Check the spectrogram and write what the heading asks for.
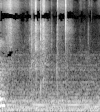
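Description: Tarot cards being drawn from a deck and laid down on a tabletop: soft card slides and light taps, over faint background music.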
